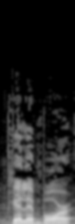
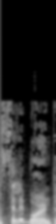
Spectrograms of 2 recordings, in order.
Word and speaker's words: Celeborn: Porque eu não sabia que Kellenbor era Kellenbor. Pra mim era Celeborn também.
